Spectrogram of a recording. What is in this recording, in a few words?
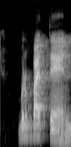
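"berpaten", Malay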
